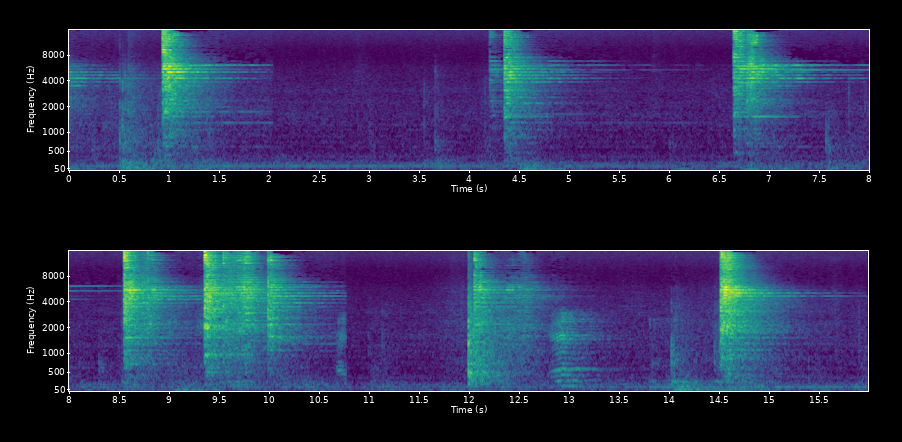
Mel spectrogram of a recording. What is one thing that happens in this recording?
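Practice swords clash and ring sharply in a large echoing hall.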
